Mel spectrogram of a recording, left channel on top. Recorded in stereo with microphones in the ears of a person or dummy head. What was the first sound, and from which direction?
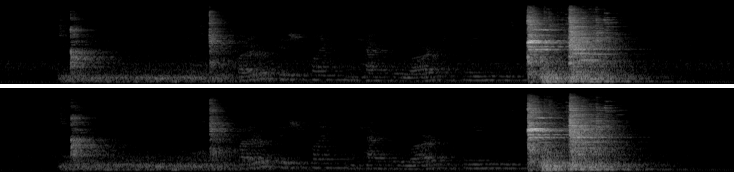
A pop, 70° left (ahead or behind).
